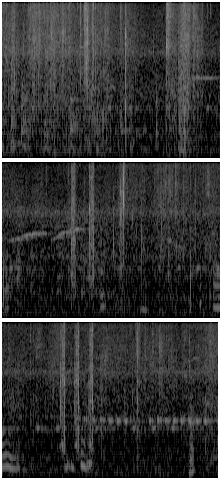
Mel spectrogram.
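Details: Wild chimpanzees tracked in Uganda, calling from the trees and the ground: a few scattered wavering hoots, one wobbling call standing out midway, amid crackling footsteps and snapping twigs, with rising bird whistles and a steady insect hum behind.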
